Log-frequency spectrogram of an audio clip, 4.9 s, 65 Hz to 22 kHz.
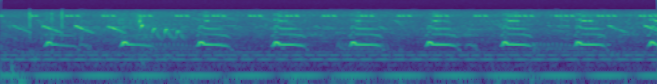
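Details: An African barred owlet calls in the distance during a sunrise safari drive at about 5:30 AM on Feb 24, 2018, in the Sabi Sand, South Africa: short, clear whistled notes, each swelling then dipping, about twice a second, over a low engine hum.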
